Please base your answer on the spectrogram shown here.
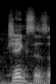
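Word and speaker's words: GN-X: The GNXs, or Jinxes, as they're pronounced in the English dub.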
